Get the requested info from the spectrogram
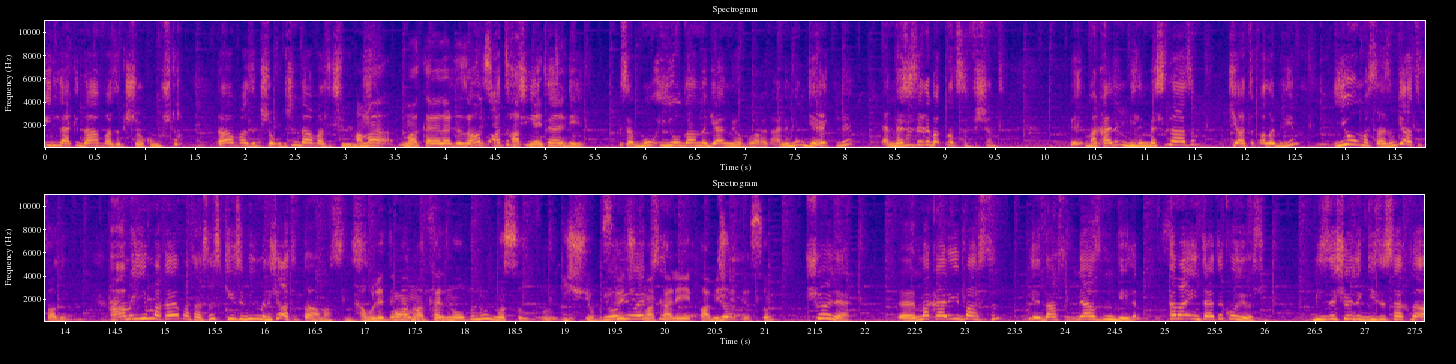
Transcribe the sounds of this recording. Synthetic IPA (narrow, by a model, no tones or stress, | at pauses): ilʲːaːcid̪aɦafazlˠacʰi̥ʃijo̞kʰumuʃt̪ʰuɾ | d̪̥aːafazlˠacʰiʃijokud̪ukːit͡ʃʰind̪aːafazlˠacʰiʃejbilʲmaʃmamakʰalʲalʲæɾd̪azaaat̪ɯfit͡ʃʰinet̪ʰeːid̪ejilʲ | meselʲabuijijo̞lˠd̪annd̪aɟælʲmijo̞buaɾad̪ahanibuɟe̞ɾɛclʲɪ | jaːnines̬ils̬eɾʲibat̪̚mad̪ɯ̥safi̥ʃɯnt̪ | vɛmakaːlʲeninbilʲinmesilʲaːzɯm | cʰiat̪ʰɯfalˠabilʲejim | ijio̞lˠmasɯlʲaːzɯmcʰiat̪ʰɯfalˠɯjɯm | haamaijimakaːlʲabasaɾsanɯz̥cʰims̬ɛbilʲmeit͡ʃʰinat̪ʰɯp̚d̪avamasːɯnɯzʰabulʲed̪imɛmakʰaːlʲeno̞lˠd̪umunasɯlˠiʃlʲijo̞bujsoyɾɛjohɛmasik̪aːlʲejipʰaiʃed̪ijosun | ʃø̞jlʲɛː | makaːlʲejibast̪ʰɯn | d̪aːsonjazd̪ɯnd̪ejelʲim | h̪amaint̪ɛɾnɛt̪ʰːɛkʰo̞jujoɾsun | bizd̪ɛʃø̞jlʲɛɟizlʲisaklˠa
